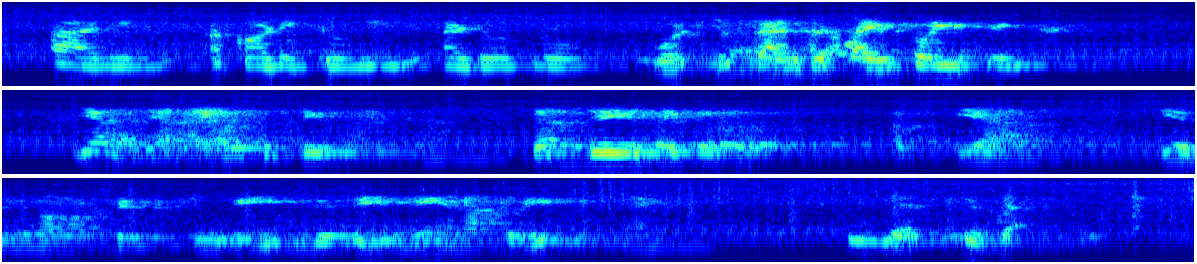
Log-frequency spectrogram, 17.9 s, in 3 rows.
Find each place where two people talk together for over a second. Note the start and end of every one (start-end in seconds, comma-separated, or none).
3.4-4.8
